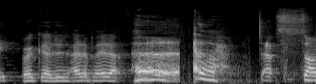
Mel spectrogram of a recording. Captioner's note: gagging loudly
